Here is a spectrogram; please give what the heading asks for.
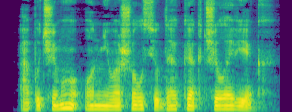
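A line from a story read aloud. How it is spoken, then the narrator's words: Quiet timid question. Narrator (Russian): Тихо, несмело спросила Мария Дишер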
